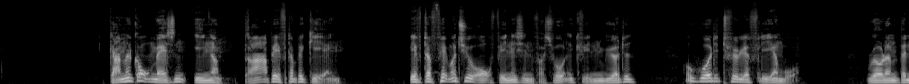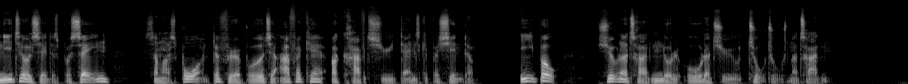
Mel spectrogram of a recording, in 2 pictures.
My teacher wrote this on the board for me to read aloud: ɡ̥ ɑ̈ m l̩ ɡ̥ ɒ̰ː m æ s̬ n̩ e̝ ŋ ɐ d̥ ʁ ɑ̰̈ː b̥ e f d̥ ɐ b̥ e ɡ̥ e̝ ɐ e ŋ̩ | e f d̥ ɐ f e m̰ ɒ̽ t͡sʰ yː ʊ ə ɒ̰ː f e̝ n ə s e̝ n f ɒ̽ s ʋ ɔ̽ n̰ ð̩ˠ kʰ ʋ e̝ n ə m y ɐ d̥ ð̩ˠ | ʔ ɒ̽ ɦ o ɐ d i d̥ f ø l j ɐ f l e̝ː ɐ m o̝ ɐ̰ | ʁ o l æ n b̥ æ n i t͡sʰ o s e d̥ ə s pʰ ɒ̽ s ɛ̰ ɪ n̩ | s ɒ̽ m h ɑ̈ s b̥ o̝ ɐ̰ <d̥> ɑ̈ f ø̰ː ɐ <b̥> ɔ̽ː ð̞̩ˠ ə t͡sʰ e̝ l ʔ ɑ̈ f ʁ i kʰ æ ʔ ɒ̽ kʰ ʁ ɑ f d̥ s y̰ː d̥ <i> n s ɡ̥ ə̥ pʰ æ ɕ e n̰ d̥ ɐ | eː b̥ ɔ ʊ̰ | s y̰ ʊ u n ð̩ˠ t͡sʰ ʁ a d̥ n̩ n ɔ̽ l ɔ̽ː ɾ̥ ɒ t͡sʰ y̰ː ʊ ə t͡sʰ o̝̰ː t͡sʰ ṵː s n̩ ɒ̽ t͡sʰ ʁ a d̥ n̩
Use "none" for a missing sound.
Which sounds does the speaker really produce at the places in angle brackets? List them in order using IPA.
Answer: d̥, b̥, æ

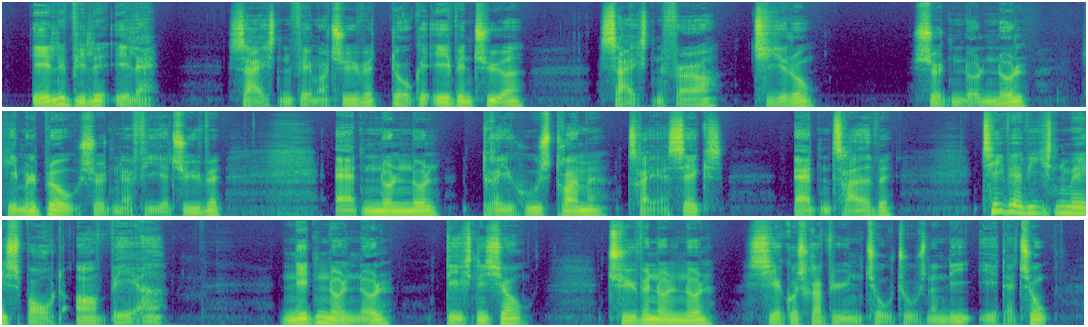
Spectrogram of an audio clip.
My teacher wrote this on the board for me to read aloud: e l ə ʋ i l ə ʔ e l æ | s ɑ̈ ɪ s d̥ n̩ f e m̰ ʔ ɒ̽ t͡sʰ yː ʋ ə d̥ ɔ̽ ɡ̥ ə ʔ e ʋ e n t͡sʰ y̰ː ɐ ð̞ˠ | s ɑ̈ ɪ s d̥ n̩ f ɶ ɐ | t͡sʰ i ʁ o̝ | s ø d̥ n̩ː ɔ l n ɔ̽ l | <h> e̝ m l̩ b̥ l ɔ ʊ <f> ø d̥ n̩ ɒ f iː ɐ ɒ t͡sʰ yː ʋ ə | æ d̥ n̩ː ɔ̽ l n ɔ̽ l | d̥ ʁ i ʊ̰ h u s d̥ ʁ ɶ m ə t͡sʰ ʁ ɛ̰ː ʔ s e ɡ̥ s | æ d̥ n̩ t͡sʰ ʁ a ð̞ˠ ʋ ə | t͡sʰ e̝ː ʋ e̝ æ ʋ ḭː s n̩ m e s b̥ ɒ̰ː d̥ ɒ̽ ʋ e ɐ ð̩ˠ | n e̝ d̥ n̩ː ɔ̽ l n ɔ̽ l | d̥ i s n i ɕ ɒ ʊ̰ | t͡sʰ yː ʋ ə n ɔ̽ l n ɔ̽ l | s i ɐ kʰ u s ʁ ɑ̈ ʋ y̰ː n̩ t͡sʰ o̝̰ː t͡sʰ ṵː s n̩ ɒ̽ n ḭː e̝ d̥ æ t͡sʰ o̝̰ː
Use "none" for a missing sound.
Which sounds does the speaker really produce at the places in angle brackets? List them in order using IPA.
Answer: h, s

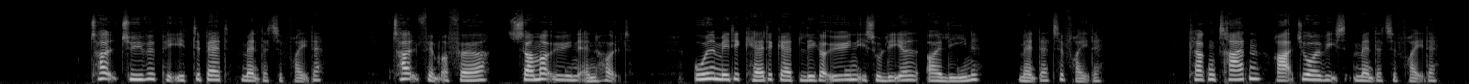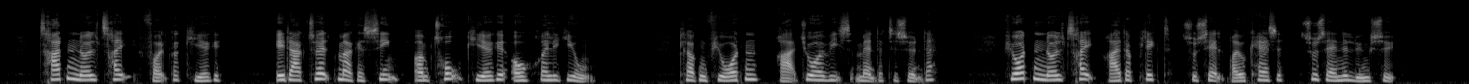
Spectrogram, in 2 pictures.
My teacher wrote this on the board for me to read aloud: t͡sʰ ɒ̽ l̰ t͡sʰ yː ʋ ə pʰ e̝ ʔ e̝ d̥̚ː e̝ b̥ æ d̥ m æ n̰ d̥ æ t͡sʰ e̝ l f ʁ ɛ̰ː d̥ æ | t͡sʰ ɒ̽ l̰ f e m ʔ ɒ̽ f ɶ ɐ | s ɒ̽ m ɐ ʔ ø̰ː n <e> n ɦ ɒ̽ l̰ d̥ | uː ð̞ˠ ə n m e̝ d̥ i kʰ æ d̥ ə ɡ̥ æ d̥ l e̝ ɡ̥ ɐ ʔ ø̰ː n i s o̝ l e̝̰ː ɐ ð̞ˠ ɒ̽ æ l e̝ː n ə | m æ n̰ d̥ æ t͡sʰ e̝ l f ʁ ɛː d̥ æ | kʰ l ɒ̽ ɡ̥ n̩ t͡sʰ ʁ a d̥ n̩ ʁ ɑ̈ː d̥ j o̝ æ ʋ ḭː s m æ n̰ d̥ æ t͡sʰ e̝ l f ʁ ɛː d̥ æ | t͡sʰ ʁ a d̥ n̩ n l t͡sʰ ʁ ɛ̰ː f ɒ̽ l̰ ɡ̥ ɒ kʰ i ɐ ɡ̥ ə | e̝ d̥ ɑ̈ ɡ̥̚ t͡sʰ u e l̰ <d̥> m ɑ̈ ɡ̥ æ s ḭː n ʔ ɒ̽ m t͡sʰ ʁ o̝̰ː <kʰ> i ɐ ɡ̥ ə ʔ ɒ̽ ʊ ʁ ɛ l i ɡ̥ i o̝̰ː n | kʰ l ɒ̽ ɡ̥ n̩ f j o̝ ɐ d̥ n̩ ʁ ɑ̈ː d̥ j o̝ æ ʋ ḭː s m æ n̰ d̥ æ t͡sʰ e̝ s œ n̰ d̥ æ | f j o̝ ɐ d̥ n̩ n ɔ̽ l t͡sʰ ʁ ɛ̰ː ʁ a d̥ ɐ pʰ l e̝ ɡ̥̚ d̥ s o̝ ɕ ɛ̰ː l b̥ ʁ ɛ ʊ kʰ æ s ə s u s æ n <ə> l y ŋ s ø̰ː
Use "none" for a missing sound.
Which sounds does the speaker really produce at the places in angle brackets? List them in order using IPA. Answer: æ, d̥, kʰ, ə

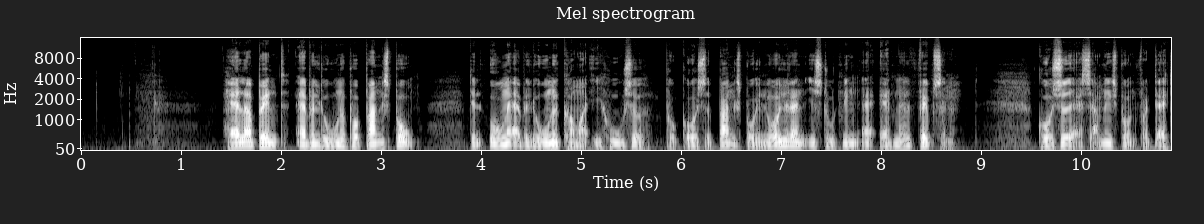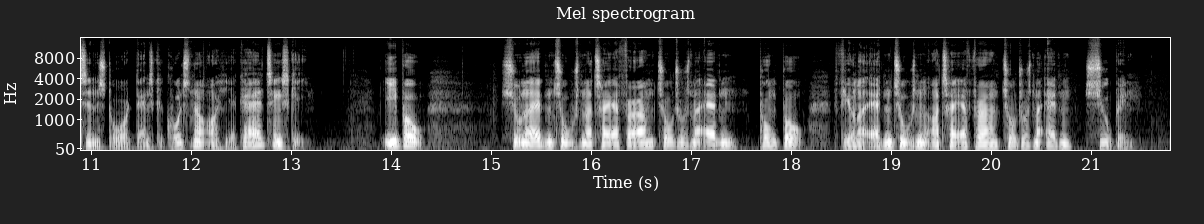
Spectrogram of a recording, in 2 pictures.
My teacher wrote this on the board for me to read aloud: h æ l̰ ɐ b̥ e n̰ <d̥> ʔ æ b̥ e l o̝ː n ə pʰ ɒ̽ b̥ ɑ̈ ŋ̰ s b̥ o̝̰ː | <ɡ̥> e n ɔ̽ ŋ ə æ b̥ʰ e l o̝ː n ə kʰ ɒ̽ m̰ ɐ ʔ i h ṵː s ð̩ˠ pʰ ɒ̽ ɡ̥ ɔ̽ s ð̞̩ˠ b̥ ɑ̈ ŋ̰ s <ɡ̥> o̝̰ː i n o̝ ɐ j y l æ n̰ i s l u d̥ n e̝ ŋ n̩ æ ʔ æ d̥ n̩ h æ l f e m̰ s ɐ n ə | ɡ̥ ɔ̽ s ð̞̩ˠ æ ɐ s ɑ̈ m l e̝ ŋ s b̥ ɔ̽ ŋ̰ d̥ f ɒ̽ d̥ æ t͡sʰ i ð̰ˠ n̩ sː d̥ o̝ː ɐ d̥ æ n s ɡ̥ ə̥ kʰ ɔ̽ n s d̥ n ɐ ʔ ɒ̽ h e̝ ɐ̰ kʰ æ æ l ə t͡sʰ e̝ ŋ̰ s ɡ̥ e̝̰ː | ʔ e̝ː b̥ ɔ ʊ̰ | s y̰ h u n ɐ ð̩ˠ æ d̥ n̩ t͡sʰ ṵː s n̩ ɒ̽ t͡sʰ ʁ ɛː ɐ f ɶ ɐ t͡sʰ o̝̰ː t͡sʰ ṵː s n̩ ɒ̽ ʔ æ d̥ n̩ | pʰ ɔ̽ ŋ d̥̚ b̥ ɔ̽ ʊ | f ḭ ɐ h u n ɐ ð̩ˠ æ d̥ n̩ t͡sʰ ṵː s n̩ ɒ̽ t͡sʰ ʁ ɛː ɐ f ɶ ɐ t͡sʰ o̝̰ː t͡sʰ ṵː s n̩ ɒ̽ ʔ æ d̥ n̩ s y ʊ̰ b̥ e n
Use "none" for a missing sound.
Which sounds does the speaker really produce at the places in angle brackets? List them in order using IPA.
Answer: d̥, d̥, b̥

